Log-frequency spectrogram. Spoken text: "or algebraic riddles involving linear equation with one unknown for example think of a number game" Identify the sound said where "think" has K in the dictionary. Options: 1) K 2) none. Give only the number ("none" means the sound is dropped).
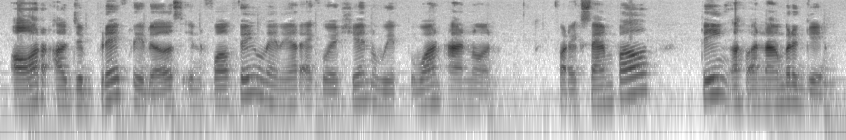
2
